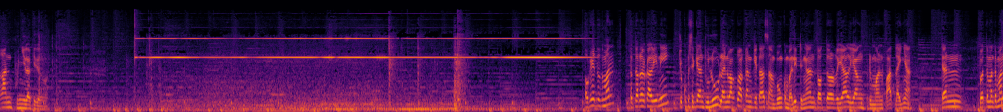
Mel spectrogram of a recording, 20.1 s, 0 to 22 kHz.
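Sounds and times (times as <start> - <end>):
background music: 0.0 - 20.0
high-pitched buzzer beep: 2.7 - 12.0.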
